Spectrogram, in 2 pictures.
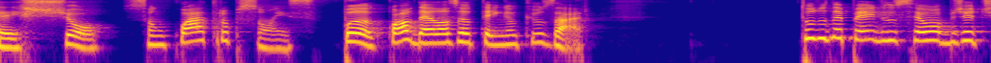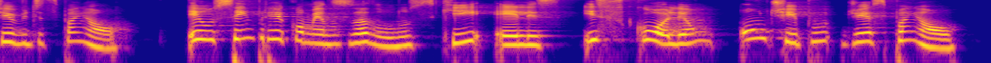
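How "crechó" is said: Rioplatense crechó, Y pronounced as SH. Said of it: "e com o S H".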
